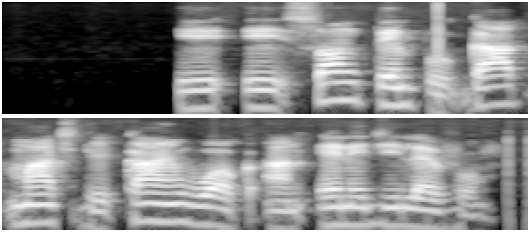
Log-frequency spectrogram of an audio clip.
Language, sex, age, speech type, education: Nigerian Pidgin, male, 30-45, spontaneous, tertiary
